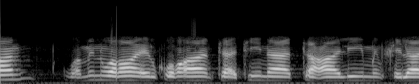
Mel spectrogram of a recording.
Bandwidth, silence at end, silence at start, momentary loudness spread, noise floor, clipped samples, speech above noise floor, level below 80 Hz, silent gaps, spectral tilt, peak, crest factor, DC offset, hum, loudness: 5.6 kHz; 0 s; 0 s; 13 LU; -45 dBFS; under 0.1%; 27 dB; -54 dBFS; none; -6 dB/octave; -2 dBFS; 14 dB; under 0.1%; 50 Hz at -60 dBFS; -18 LUFS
